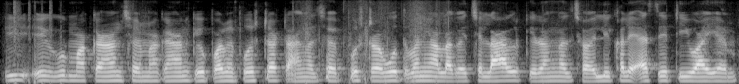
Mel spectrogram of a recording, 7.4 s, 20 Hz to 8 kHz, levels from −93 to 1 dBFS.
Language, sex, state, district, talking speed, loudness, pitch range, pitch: Maithili, male, Bihar, Samastipur, 180 wpm, -17 LUFS, 145-155 Hz, 150 Hz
